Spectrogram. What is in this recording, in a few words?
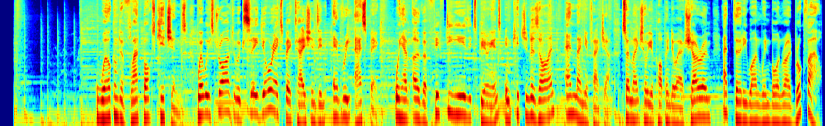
on hold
